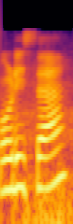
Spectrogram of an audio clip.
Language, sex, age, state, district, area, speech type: Odia, female, 45-60, Odisha, Malkangiri, urban, spontaneous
